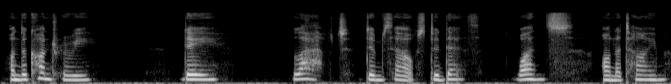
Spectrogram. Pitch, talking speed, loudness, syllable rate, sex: 220 Hz, 100 wpm, -19 LUFS, 3.8 syllables/s, female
